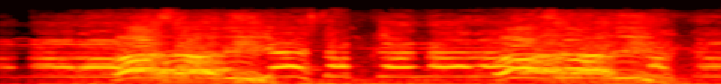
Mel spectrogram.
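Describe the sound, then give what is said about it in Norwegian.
A large crowd of protesters in Kashmir chants 'Asadi', freedom from Indian rule, in unison: loud, rhythmic shouting that rises in two strong waves with a brief dip between them, many voices blending into a dense roar. “Både i Shinnegar, hovedstaden i indisk styrt Kashmir, og i Musafarabad i pakistanskkontrollert Kashmir roper de 'Asadi', frihet fra indisk styre.”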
